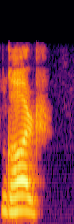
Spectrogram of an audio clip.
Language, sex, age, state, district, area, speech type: Nepali, female, 30-45, West Bengal, Darjeeling, rural, read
